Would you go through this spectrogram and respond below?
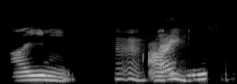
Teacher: Ain itu alhalqi jadi keluarnya dari tenggorokan bagian bagian tengah ya.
